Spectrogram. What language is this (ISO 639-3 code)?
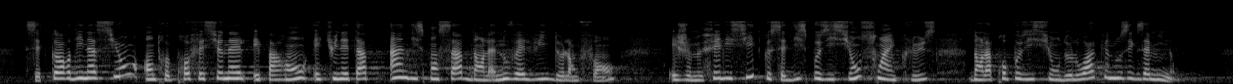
fra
